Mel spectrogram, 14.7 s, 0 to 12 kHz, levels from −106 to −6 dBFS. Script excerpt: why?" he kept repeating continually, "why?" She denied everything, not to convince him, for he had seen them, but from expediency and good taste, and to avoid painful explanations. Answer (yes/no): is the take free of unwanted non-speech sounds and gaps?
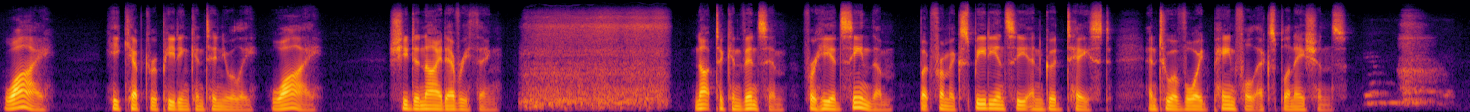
no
